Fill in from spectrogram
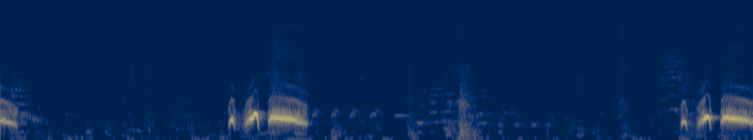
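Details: Lure song of a spotted dove to make other doves sing: a coo trailing off at the start, then two full phrases of short rising notes and a long rough coo, spaced several seconds apart with faint clicks between.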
